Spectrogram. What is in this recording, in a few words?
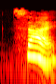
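"sai" Mandarin Chinese, fourth tone, pinyin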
